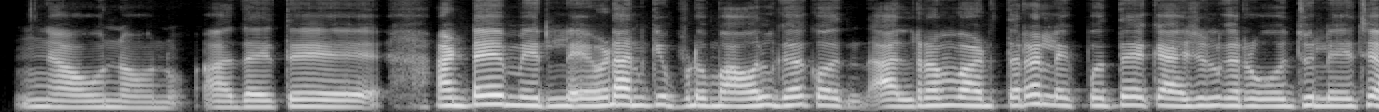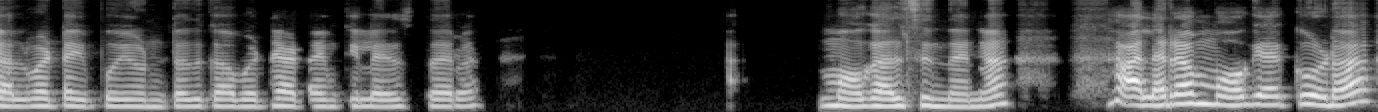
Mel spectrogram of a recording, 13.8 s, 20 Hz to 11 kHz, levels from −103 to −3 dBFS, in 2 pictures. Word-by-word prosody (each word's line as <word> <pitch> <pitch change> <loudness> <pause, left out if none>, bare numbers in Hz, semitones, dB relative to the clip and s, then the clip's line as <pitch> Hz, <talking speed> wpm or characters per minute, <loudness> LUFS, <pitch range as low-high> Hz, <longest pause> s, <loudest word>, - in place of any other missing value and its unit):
హ్మ్. 195 0 -6
అవునవును. 170 -2 -5 0.2
అదైతే 180 +3 -2 0.7
అంటే 230 +3 +4 0.2
మీరు 220 -2 +1
లేవడానికి 230 +3 +3
ఇప్పుడు 220 +1 -2
మామూలుగా 225 +3 +2
కొద్ 215 -6 -2 0.2
అలరం 220 +4 0
వాడతారా? 225 +4 +1
లేకపోతే 220 +1 -3 0.2
క్యాజువల్‌గా 220 +1 0
రోజు 205 +2 -2
లేచి 210 +3 -1
అలవాటైపోయి 200 0 -3
ఉంటది 195 +1 -5
కాబట్టి 195 +1 -3
ఆ - - -1
టైంకి 195 +1 -6
లేస్తారా? 200 +1 -5 1.3
అ - - -21 0.5
మోగాల్సిందేనా? 205 0 +1 0.7
అలారం 250 +5 +5
మోగాక 245 +1 +2
కూడా 240 -1 +5
210 Hz, 115 wpm, -20 LUFS, 195-230 Hz, 1.3 s, అలారం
